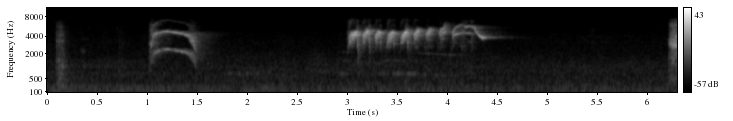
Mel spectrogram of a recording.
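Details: Greater green leafbird from Alas Purwo, Banyuwangi, freshly bathed: an arched whistled note followed by a fast, even trill of sharp chirps lasting over a second, with long quiet pauses between.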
